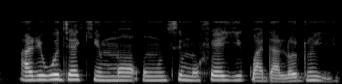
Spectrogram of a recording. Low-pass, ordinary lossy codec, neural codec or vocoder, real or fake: none; none; codec, 16 kHz, 8 kbps, FunCodec, trained on LibriTTS, 25 frames a second; fake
